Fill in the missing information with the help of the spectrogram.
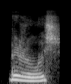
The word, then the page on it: barouche: Indian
